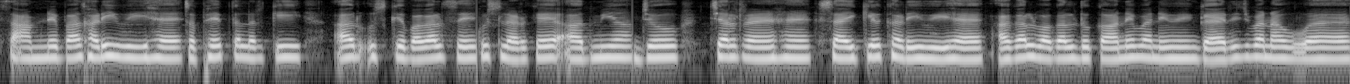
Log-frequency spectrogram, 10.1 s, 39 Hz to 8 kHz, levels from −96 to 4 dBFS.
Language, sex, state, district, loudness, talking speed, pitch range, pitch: Hindi, female, Bihar, Jamui, -14 LUFS, 185 wpm, 200-215 Hz, 205 Hz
